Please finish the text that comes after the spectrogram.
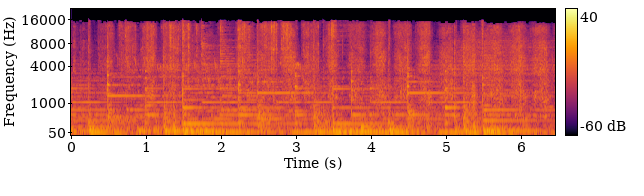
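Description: A wooden Cirebon mask is carved to shape its nose, giving steady scraping and rasping strokes in a fast rhythm, close and prominent over a sustained musical background.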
